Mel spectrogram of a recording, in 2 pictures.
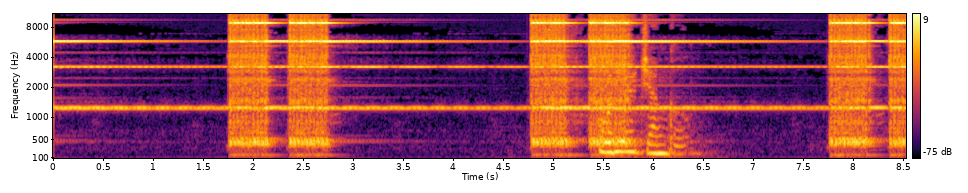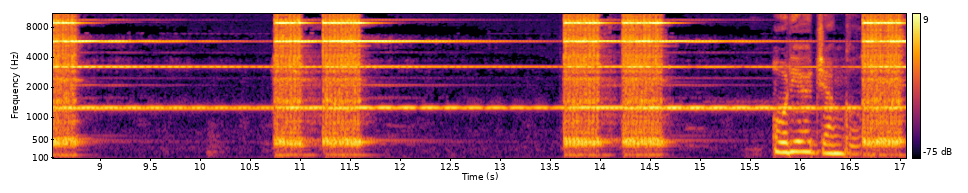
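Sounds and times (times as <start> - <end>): old telephone bell ringing: 1.8 - 3.5, 4.8 - 6.8, 7.8 - 9.7, 10.7 - 12.6, 13.6 - 15.6, 16.6 - 17.0.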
